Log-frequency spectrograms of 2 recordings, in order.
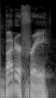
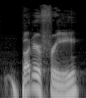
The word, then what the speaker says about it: Butterfree: Butterfree, if you pronounce butterfly, turn the L into an R and mispronounce the Y as an E, because Y makes an E sound sometimes. It's just butterfly in a fucked up Japanese way.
